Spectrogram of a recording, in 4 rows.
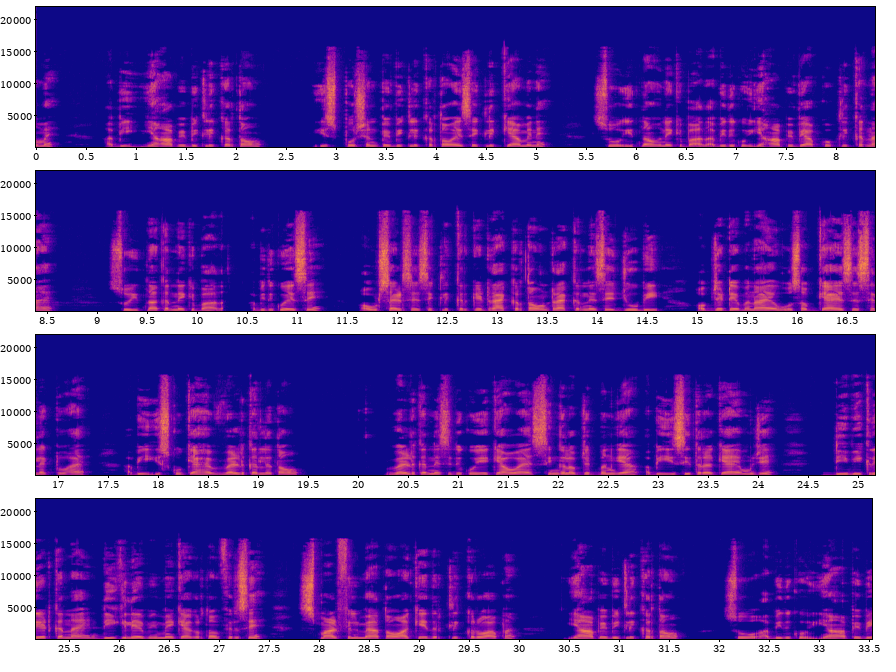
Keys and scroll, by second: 17.9 ctrl+z.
